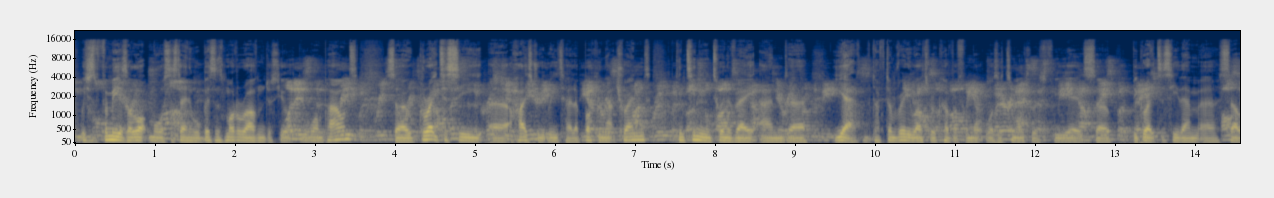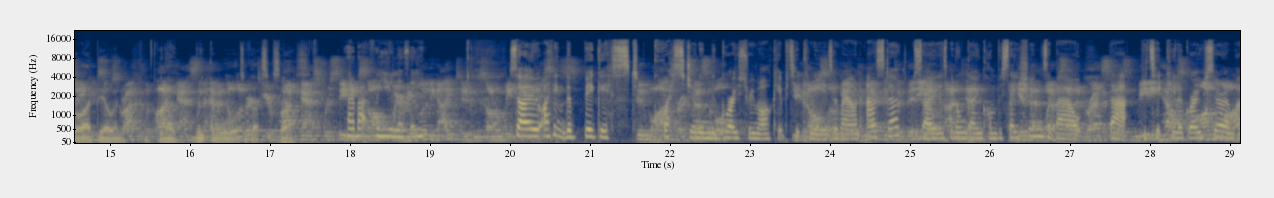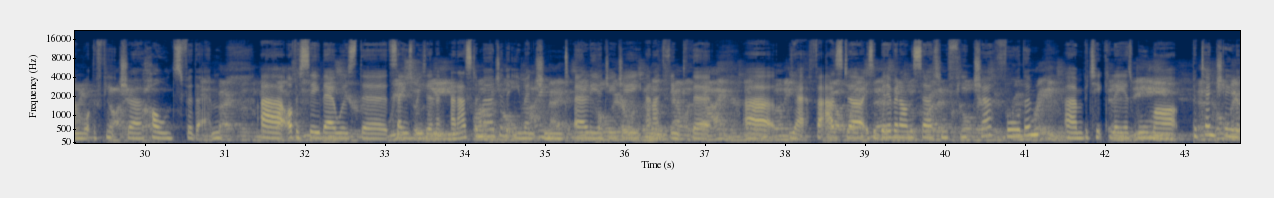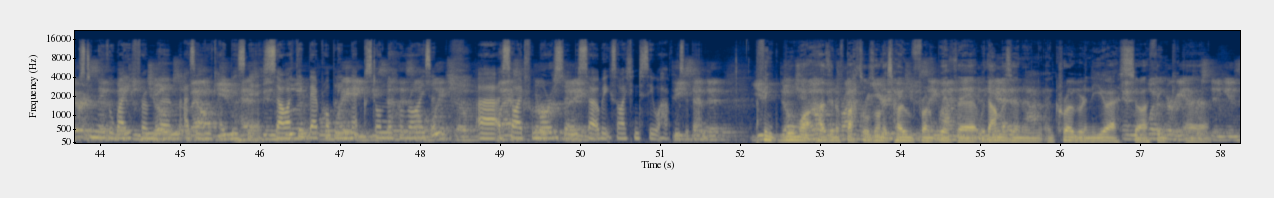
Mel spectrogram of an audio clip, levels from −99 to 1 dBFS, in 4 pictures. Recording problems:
voice in the background; loud; throughout; 6 dB below the speech

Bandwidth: 15.5 kHz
